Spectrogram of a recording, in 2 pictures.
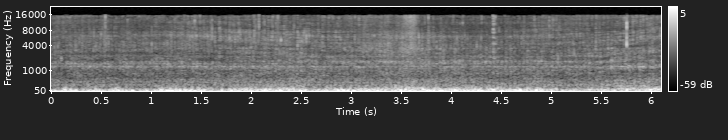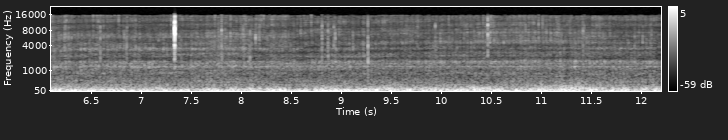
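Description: Steady low rumble aboard a small fishing boat on choppy water, with a faint steady high whine running through it and a few light clicks.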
